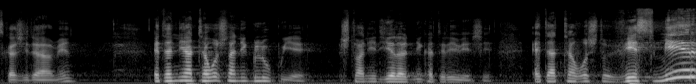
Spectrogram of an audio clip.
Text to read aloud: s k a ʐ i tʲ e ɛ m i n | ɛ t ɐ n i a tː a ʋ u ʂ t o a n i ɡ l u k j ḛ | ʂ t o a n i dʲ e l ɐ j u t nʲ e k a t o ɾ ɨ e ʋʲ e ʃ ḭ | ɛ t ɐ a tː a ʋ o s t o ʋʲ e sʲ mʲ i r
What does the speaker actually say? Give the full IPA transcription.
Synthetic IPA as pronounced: s k a ʐ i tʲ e a m i n | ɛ t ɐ n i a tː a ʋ o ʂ t o a n i ɡ l u p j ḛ | ʂ t o a n i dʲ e l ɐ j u t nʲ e k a t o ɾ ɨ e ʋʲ e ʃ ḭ | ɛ t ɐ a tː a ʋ o ʂ t o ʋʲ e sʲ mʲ i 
